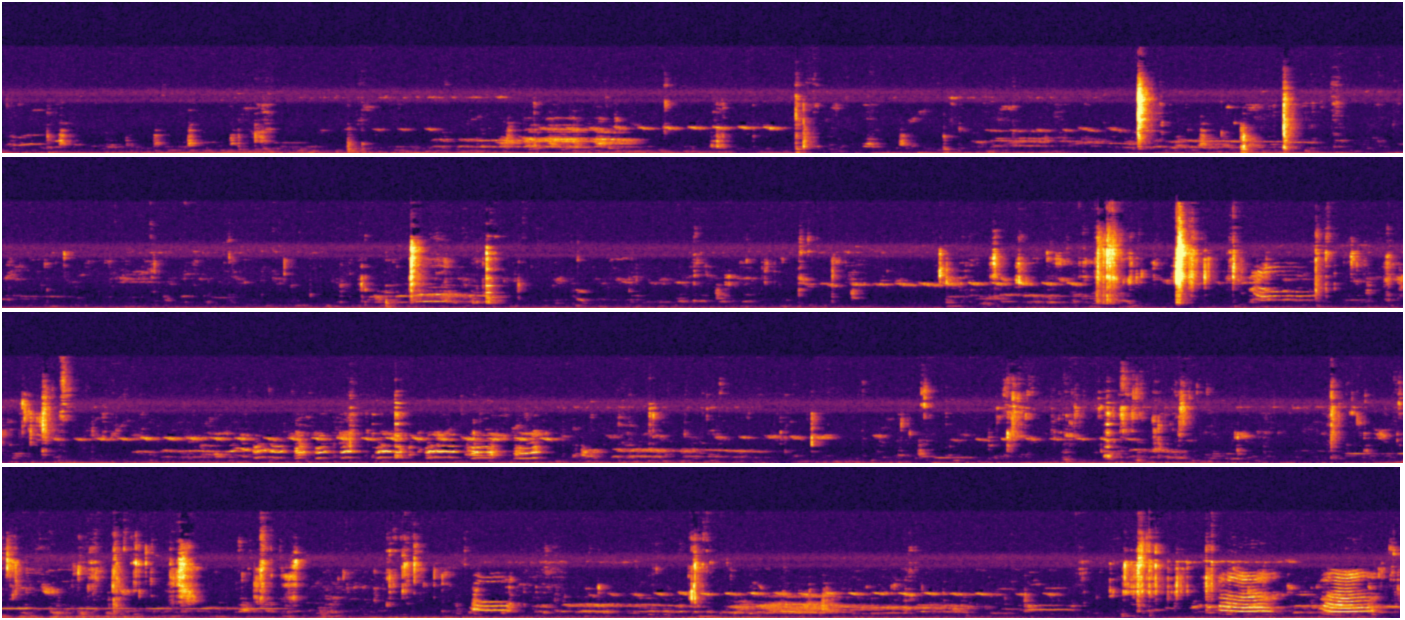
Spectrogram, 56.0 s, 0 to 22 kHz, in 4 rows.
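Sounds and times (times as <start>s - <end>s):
steady low hum: 0.0s - 54.1s
chickens calling and clucking: 0.0s - 56.0s
chicken calls: 28.8s - 56.0s.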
